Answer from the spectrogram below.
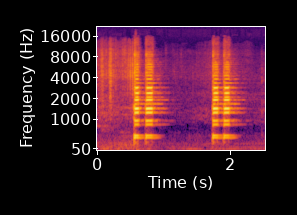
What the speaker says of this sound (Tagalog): Pakinggan niya yung busina niya.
